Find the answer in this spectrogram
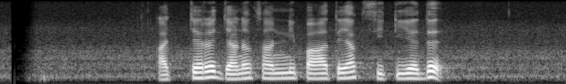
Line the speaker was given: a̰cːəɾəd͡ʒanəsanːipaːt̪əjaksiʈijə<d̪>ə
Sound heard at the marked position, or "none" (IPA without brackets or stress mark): d̪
